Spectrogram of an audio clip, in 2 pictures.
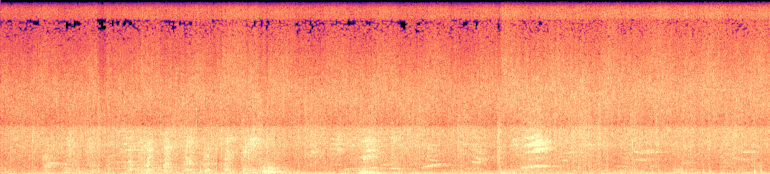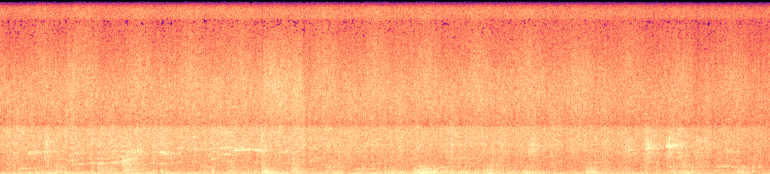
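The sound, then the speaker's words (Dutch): Near-silent surface of an old test record, used for testing sound equipment, with steady hiss and light crackle, while faint voices of children playing in the background barely rise above the noise. “We horen een proefopname, stilte, met op de achtergrond spelende kinderen.”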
